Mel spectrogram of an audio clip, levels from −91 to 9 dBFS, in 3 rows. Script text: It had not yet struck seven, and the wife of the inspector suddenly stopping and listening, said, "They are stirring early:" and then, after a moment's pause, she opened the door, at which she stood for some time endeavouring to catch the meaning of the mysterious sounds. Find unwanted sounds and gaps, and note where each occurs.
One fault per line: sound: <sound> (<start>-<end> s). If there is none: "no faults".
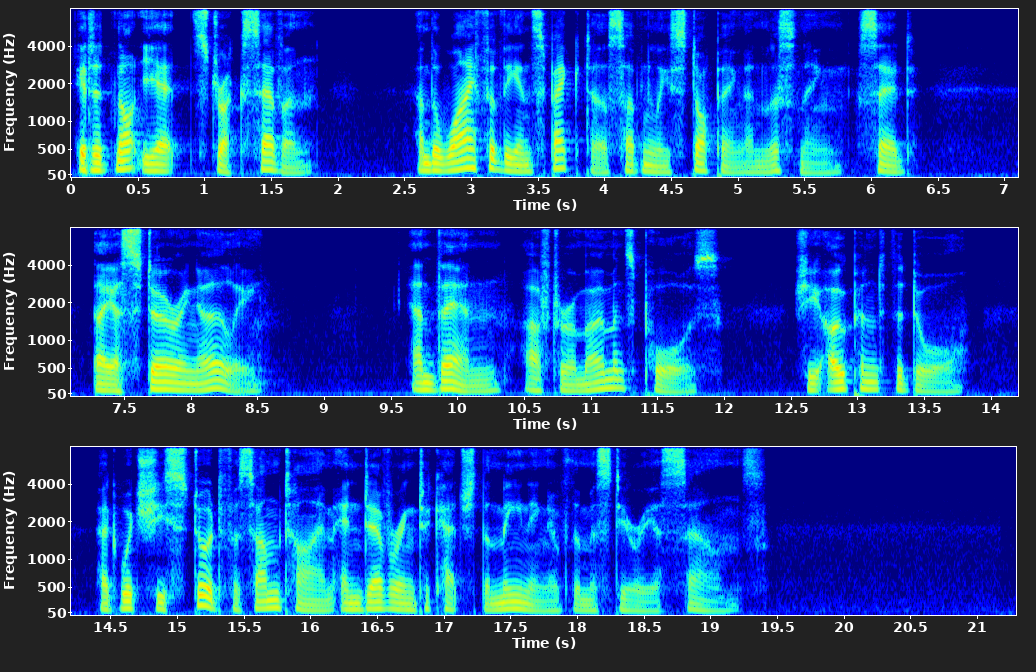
no faults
